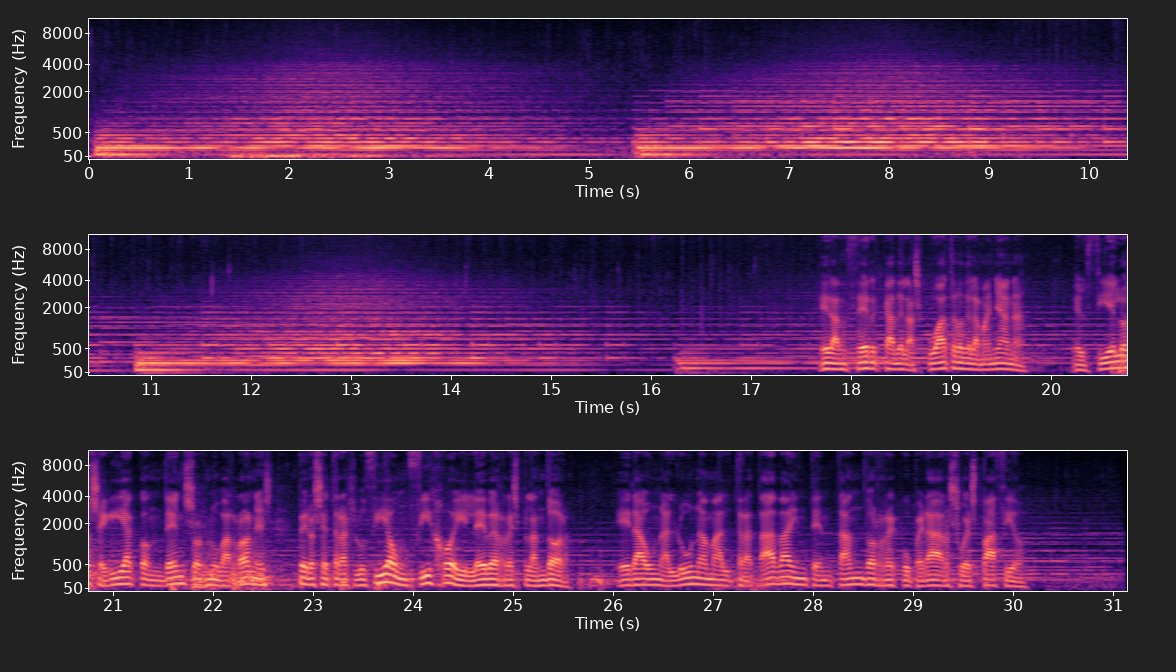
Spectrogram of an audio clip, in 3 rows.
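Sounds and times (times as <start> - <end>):
heavy rain easing after a storm: 0.0 - 31.1
speech: 17.8 - 30.3.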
